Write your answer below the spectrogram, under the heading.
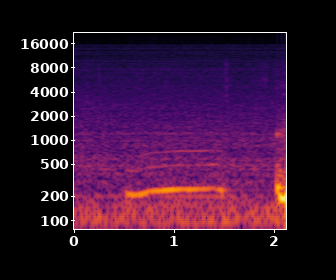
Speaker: cat oscar's snoring is so loud right now i don't know if you can hear it and i'm curious to know if my microphone is picking that up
